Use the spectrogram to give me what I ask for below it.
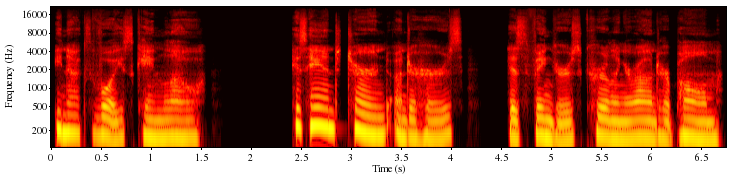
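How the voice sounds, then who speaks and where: Narrating romance fiction for an audiobook, this woman has a somewhat low voice and a slow, gentle, measured delivery. The recording is dry, with no room sound at all.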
